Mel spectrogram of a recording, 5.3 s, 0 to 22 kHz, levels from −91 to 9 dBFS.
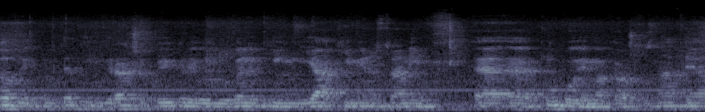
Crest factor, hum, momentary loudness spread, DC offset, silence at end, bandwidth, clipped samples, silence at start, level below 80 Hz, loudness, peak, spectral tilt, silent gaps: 18 dB; none; 5 LU; under 0.1%; 0 s; 15.5 kHz; under 0.1%; 0 s; -74 dBFS; -37 LUFS; -20 dBFS; -5.5 dB/octave; none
